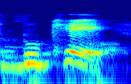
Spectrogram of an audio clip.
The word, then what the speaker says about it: bouquet: is bouquet okay bouquest it's bouquet b o u q u e t the T the T at the end of a silent of the bouquet is silent a group of Ro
